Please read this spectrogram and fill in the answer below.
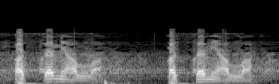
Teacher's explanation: قرأ أبو عمرو وحمزة والكسائي بإدغام الدال في السين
